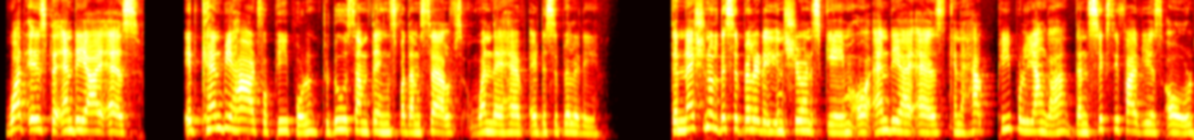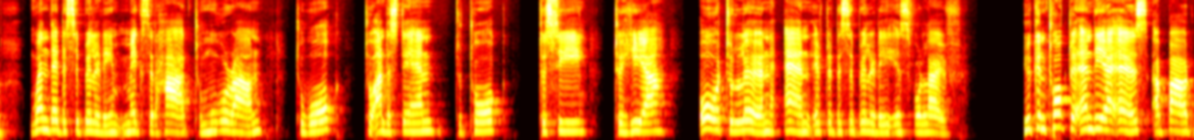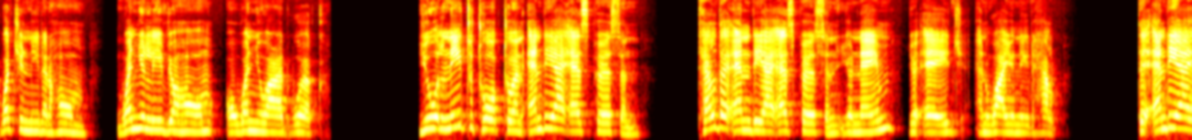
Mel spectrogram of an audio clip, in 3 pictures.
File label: English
